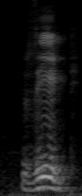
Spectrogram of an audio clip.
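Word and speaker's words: read: যায় বলেছিলাম আগে, হ্যাড, তারপর রেড, রেড, তৃতীয় ফর্মটা, বানানটা একই কিন্তু উচ্চারণটা আলাদা।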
